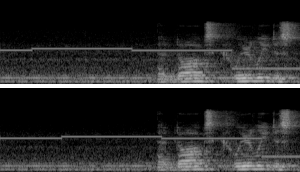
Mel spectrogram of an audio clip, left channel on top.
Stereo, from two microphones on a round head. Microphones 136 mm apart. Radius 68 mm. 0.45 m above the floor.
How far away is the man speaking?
About 1.4 m.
